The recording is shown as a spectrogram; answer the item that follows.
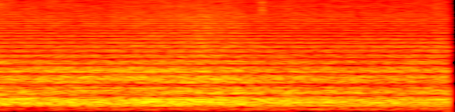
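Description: A steady, even hum with faint sustained tones and no speech.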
